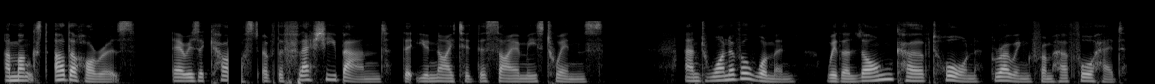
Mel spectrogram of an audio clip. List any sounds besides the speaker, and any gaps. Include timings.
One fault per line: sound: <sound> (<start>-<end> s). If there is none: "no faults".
sound: dropout (2.3-2.4 s)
